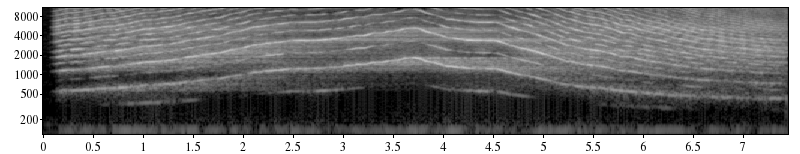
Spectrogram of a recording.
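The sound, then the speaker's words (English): A synthesizer tone imitating a slide whistle, sustained and rich in harmonics, gliding slowly upward to a peak and then sliding back down in pitch, loud and steady with no talking. “Yeah, now I just invented the digital slide whistle. The slide whistle synthesizer.”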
